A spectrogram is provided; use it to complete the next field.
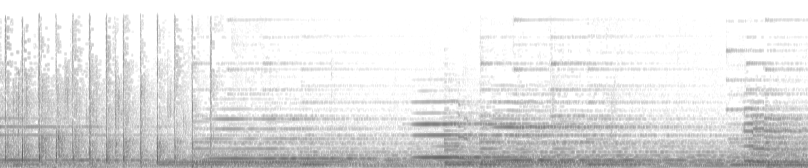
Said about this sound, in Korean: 박수로 예, 여러분 박수 한번 주세요.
